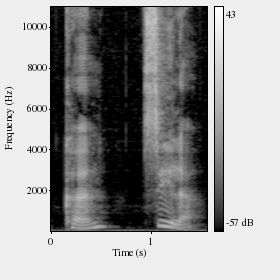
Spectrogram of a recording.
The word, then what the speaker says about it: concealer: W słowie korektor również są dwie sylaby. Concealer. I mówimy concealer, a nie concealer.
